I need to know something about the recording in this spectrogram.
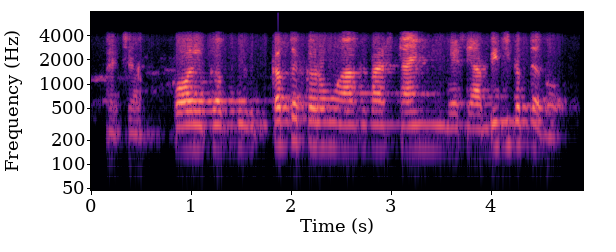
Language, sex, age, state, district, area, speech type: Hindi, male, 18-30, Rajasthan, Jodhpur, rural, conversation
